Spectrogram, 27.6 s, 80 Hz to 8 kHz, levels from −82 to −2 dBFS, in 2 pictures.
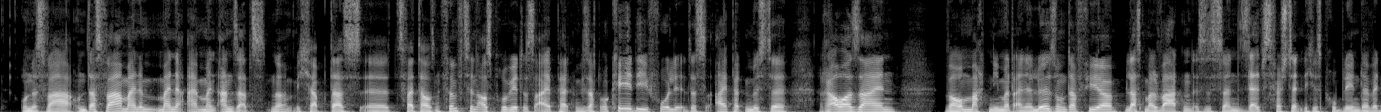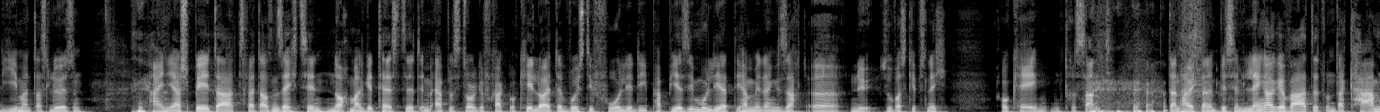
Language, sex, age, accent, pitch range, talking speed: German, male, 30-49, German, 105-130 Hz, 195 wpm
